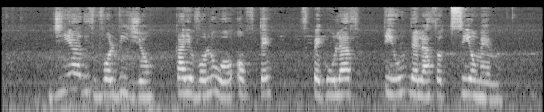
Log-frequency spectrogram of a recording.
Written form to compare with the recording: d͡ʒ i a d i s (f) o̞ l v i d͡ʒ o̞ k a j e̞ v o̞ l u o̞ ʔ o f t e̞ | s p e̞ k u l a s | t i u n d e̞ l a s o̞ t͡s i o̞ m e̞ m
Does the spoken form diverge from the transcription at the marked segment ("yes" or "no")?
yes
